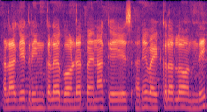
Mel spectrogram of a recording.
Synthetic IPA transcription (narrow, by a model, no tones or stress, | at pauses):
ɐlaːɡeːɡɾiːnkɐlɐɾbaːɳɖɐɾpɐjnɐkeːesɐniʋɐjʈkɐlɐɾloːund̪i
